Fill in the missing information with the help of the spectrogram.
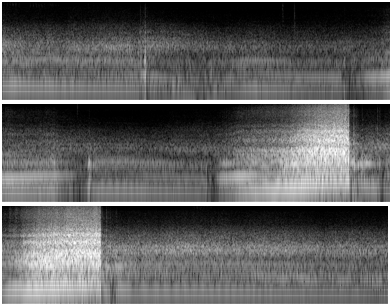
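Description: Ford Focus ST with a Milltek resonated exhaust on the move: the engine cruises, its revs dip and come back up about three seconds in. About halfway through come two hard full-throttle pulls, the loudest part, each rising in pitch and cutting off sharply at a gear change. It then settles to a steady cruise, with revs falling near the end.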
